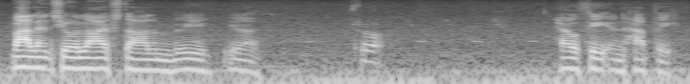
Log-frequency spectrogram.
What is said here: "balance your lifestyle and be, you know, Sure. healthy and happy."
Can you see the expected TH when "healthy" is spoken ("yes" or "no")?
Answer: yes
